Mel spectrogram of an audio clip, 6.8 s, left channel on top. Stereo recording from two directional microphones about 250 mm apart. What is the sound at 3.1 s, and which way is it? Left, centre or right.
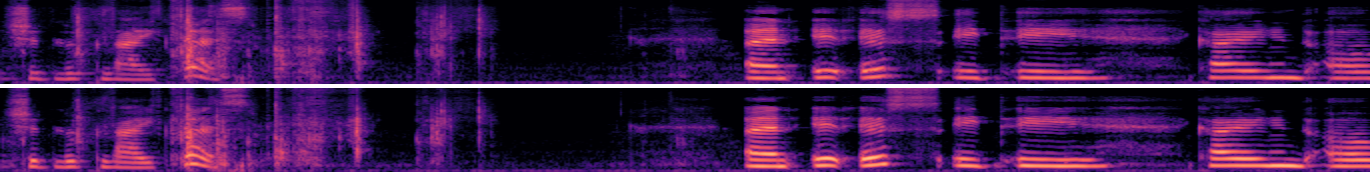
A woman's voice, centre.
